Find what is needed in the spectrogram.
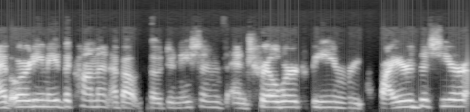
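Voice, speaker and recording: A woman speaks at a medium pitch. Her intonation stays flat and monotone. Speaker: race director. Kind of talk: informational briefing on a video call. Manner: fast.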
